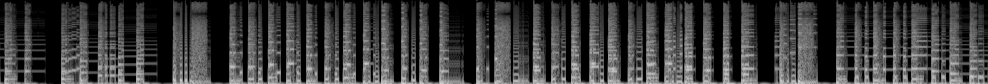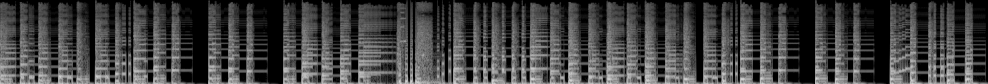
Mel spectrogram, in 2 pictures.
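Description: Bouncy 8-bit music, the first track from Kirby's Dream Land for the Game Boy, plays on its own, with bright square-wave melody lines, buzzy chiptune harmonies and choppy percussive blips in a fast, steady rhythm, broken by a few short gaps.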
